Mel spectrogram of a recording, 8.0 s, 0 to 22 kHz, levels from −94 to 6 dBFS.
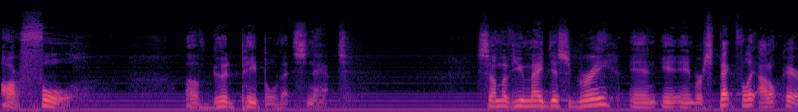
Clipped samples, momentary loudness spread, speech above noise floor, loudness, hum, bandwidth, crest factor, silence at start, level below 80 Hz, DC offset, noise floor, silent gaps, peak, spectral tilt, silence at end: under 0.1%; 15 LU; 21 dB; -37 LUFS; none; 14.5 kHz; 22 dB; 0 s; -60 dBFS; under 0.1%; -58 dBFS; none; -16 dBFS; -5.5 dB/octave; 0 s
